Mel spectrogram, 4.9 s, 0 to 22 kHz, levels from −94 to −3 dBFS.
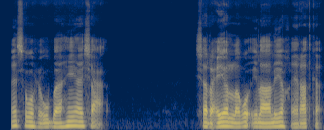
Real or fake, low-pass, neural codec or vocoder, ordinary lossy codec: fake; none; vocoder, 44.1 kHz, 128 mel bands every 256 samples, BigVGAN v2; none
